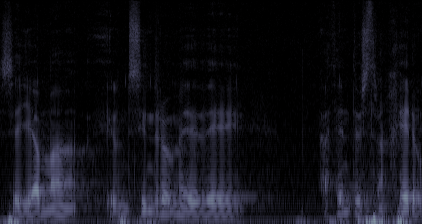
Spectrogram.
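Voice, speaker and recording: The man's fairly slow speech carries audible echo from the room. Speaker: neurologist, keynote speaker. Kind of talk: conference keynote lecture. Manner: hesitant, many fillers.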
